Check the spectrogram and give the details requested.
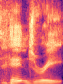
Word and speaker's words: Hendry: It's Hendry. It is Hendry. It is a D in his name. I'm tired of all y'all saying Hendrix. His name wrong.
